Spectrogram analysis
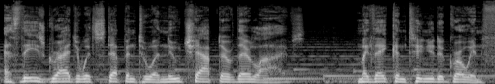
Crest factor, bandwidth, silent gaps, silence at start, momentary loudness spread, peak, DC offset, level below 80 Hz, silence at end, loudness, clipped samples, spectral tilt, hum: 16 dB; over 20 kHz; none; 0 s; 11 LU; -2 dBFS; under 0.1%; -50 dBFS; 0 s; -17 LUFS; under 0.1%; -5.5 dB/octave; none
